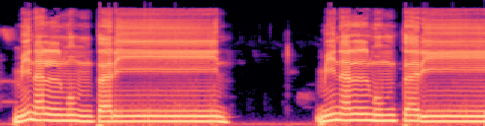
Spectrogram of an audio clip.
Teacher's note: Huruf ri dibaca 2 atau 4 atau 5 harokat ya panjangnya.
